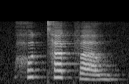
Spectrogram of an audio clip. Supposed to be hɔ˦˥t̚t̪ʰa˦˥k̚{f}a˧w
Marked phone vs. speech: correct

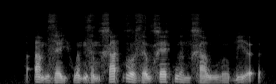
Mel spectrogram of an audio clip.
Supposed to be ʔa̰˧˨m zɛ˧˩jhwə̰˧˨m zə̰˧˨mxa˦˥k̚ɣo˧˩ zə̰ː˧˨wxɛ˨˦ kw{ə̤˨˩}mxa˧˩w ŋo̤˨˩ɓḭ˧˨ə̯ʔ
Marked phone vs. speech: correct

